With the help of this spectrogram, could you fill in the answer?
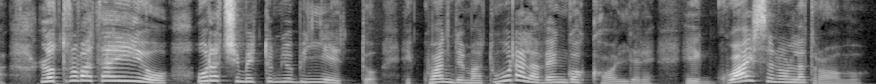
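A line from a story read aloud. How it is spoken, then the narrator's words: Shout. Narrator (Italian): L'altro gridava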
